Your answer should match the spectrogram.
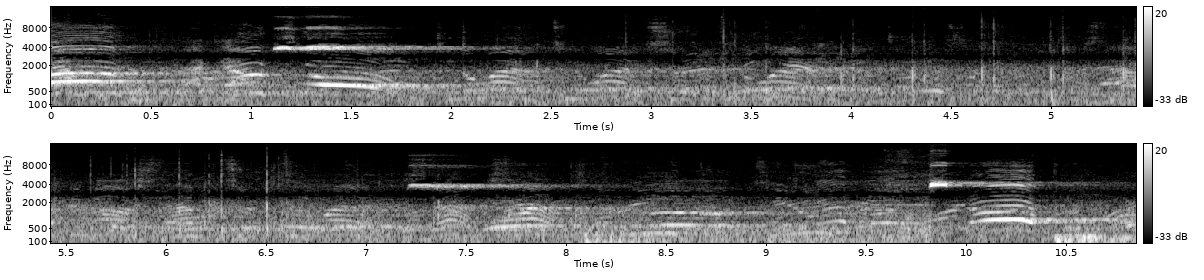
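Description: Wrestling shoes squeaking on the mat as two wrestlers scramble on their feet, over a babble of voices in a large gym.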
